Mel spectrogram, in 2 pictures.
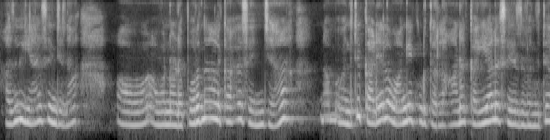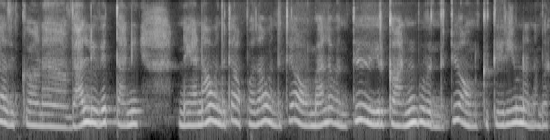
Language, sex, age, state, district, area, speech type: Tamil, female, 18-30, Tamil Nadu, Salem, rural, spontaneous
